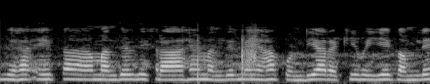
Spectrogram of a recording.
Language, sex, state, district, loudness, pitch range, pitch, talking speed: Hindi, female, Uttar Pradesh, Varanasi, -18 LUFS, 215-230 Hz, 225 Hz, 220 wpm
